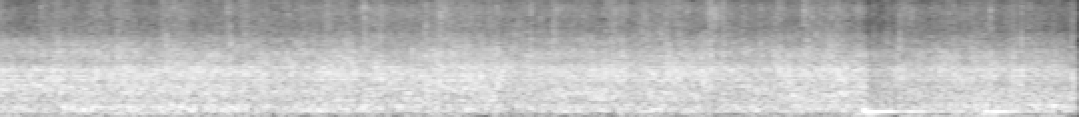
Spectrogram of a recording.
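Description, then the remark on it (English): A crowd applauds the president's reaction during his speech: a dense, sustained wash of many hands clapping at an even, loud level for several seconds, with no voices rising above it. “I think they're applauding his reaction, which actually, he almost made fun of himself.”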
